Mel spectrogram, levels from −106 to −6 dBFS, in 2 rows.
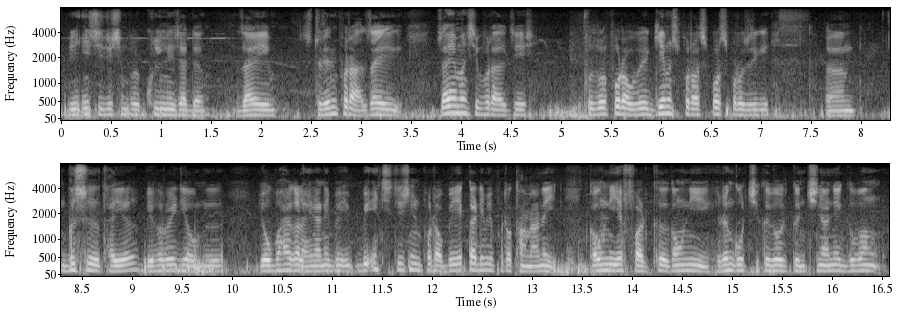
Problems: constant background noise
